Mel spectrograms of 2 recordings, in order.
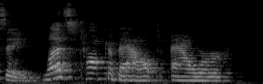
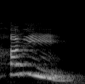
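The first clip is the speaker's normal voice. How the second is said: high, loud cry of the answer; playful, high and loud reveal; excited reveal; 9 semitones higher, 9 dB louder than usual. Pretend. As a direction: burst out with the answer for children. Reveals the answer to small children.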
